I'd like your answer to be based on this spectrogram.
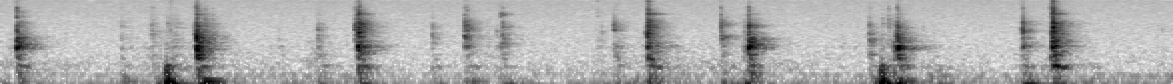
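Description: A mint-green plastic retro keyboard with round white plastic keycaps is typed on with the fingertips of both hands. About sixteen separate key presses come through as soft, low, thuddy clacks, each with a faint bright tick on top. Every press dies away almost at once, leaving a quiet, steady stream of typing.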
